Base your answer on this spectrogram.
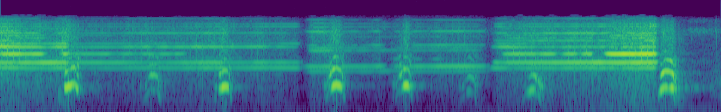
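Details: Fido, a half-mastiff, half-rottweiler, sings to harmonica accompaniment in brief, bright yips spaced roughly half a second apart, each rising sharply then dropping, between bursts of held harmonica chords.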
